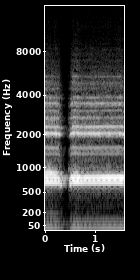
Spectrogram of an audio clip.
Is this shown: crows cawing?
no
